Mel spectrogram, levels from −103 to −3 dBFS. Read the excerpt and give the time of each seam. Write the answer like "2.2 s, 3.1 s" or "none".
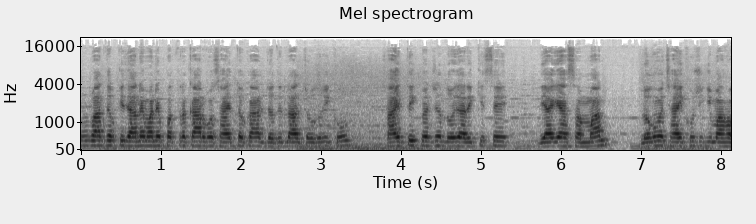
none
